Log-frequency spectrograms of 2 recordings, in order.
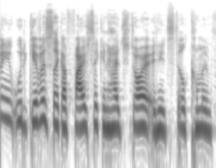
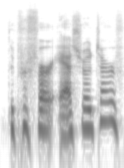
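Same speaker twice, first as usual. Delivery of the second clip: ordinary talk, nothing marked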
